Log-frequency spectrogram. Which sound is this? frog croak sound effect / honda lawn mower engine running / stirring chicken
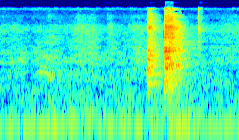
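stirring chicken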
